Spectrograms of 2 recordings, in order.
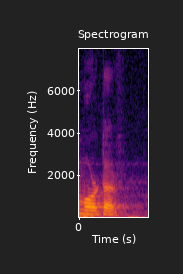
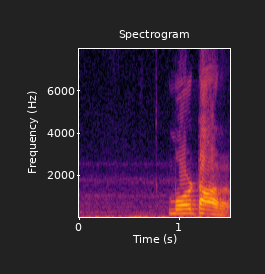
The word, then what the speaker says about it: mortar: ये वही अपना जो पेस्टल नहीं है वही वाली स्पेलिंग है। और ये कहलाता है मोटर, पेस्टल और मोटर, मोर्टार, sorry MORTAR मोर्टार।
